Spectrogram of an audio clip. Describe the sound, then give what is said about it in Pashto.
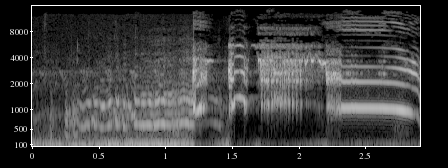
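Chickens in Massachusetts, kept by retirees who make jackets to protect them from the cold, cluck and call loudly, with a drawn-out crow-like cry followed by sharp clucks and high squawks, and no talking. “د امریکا د ماساچوسټ په خار کې د متقاعدینو یو ډله د جمع په هوا کې چرګانو ته ګرم جګټونه جوړوي چې د یخنۍ نه خوندي وساتي”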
